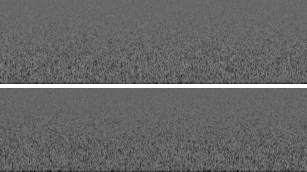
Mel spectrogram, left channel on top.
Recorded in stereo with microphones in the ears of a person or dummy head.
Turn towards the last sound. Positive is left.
No sound to turn to.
